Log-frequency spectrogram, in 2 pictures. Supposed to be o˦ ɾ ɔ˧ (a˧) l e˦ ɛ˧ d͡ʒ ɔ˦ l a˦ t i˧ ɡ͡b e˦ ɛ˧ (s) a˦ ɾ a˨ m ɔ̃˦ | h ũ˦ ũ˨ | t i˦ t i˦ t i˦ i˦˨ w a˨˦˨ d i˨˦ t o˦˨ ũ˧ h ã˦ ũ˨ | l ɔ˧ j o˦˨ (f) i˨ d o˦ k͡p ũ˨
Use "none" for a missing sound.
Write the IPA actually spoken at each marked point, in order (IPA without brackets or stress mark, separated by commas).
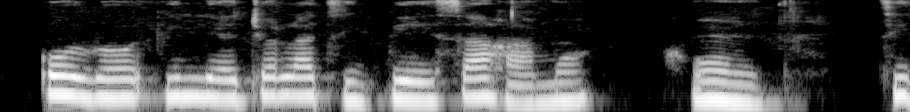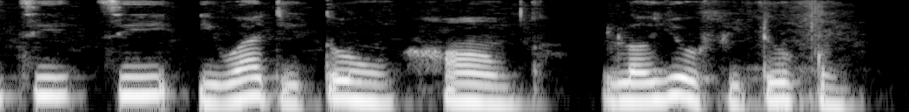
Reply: i˧, s, f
